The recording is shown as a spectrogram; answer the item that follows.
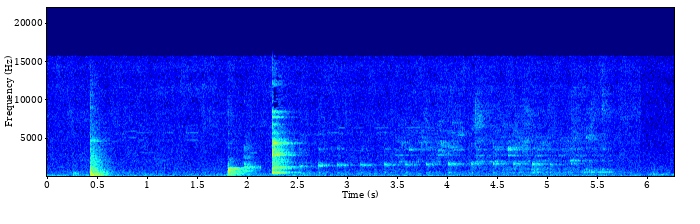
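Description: Glassware clinking: a sharp knock about half a second in, then two more close together about two seconds in. The last leaves a clear ringing tone that fades away over about three seconds.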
